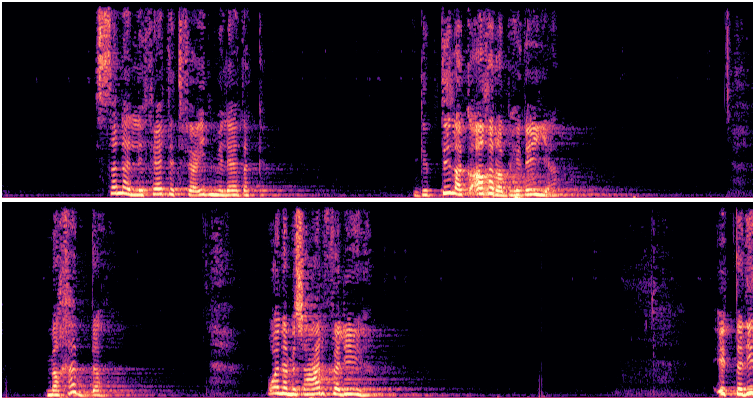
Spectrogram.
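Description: A woman speaks slowly and solemnly into a microphone, with pauses, in a reverberant hall.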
